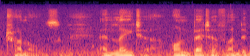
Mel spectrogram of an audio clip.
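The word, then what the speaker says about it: treenail: Pronounced with the magnificent stubbornness of maritime tradition as trnels and later on better funded vessels with iron spikes as well.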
